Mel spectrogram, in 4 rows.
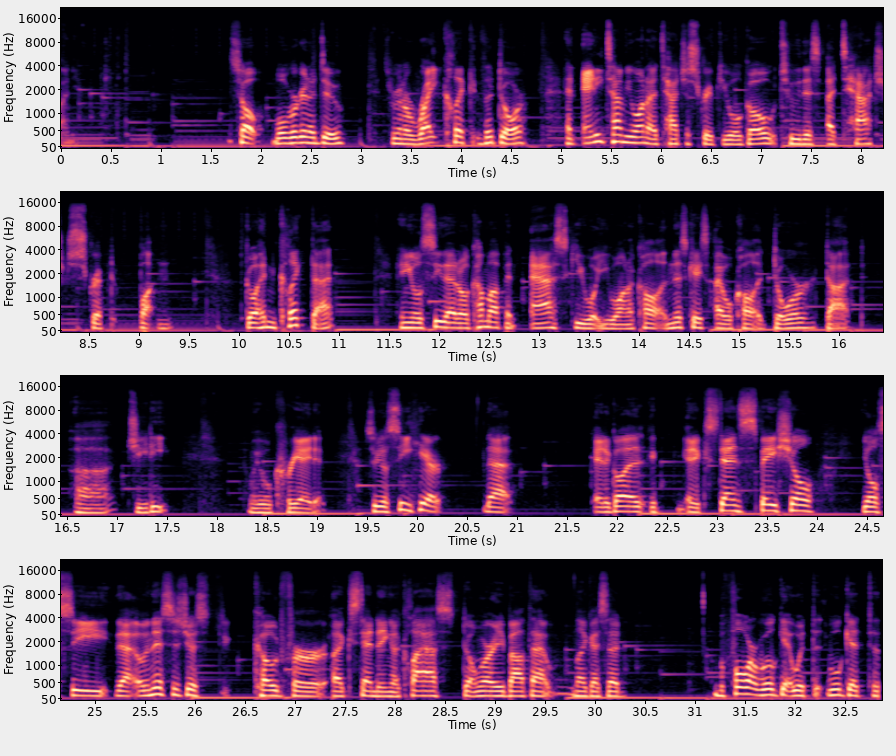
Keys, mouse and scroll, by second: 0.2 click, 1.3 ctrl+z, 3.3-5.3 right drag, 10.5-11.5 drag, 18.0-19.0 drag, 26.3 click.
